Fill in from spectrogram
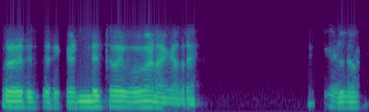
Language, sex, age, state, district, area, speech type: Kannada, male, 45-60, Karnataka, Koppal, rural, conversation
